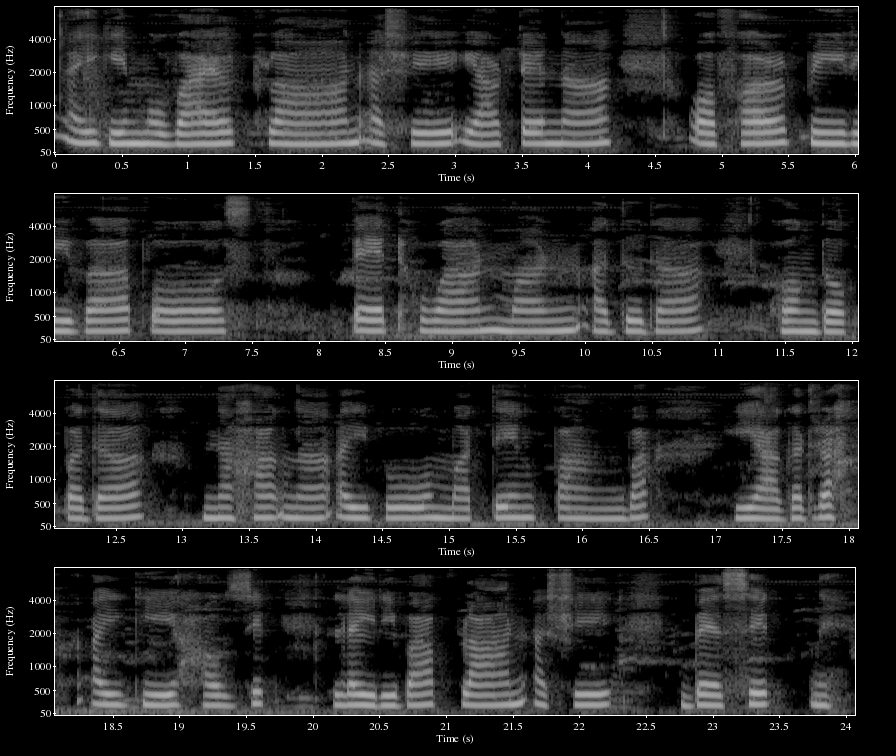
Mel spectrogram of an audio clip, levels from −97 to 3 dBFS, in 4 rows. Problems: background sounds at intervals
